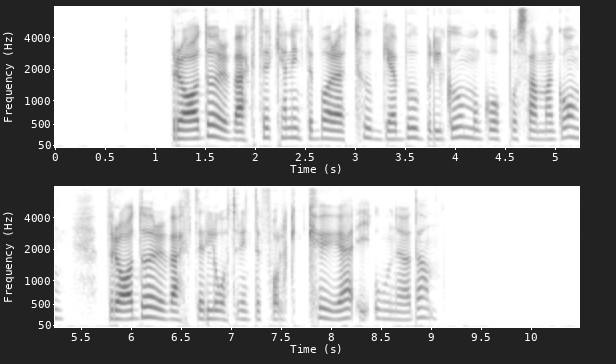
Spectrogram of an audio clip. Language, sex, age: Swedish, female, 24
